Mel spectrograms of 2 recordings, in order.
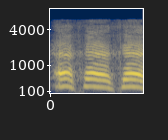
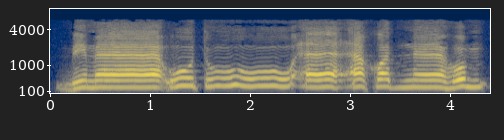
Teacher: اما كلمه اخذناهم الخاء دي تفخميها · Shown in: second take · الهمزه حرقاها وانت قلتيها صح، بس الخاء ما اقولش اخذناهم اخا خا، لا.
